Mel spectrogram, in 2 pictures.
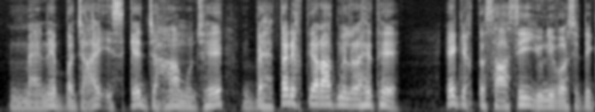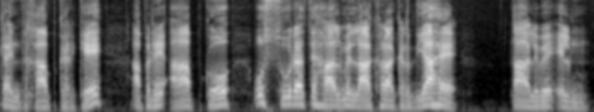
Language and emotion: Urdu, disgusted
